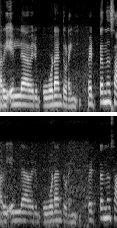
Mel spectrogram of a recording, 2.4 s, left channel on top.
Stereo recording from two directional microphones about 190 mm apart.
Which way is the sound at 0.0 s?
30° left (ahead or behind).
